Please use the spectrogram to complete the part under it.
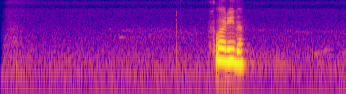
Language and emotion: Russian, neutral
